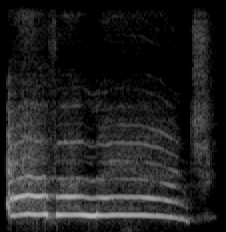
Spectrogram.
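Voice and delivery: very high, loud, drawn-out yell; panicked full-voice warning cry; alarm shout. A narrator's reading. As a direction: scream a long warning. Granddude warns of sliding snow.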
